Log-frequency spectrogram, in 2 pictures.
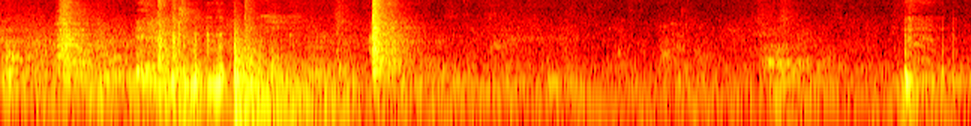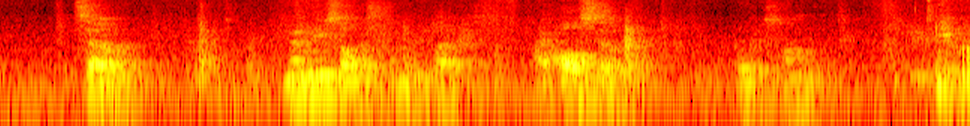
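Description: A young man speaks at a lectern in a room with a slight echo.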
